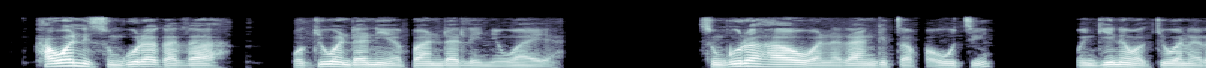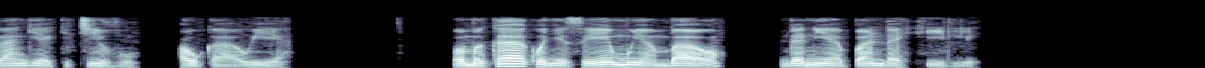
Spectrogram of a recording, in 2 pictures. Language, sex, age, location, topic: Swahili, male, 50+, Nairobi, agriculture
